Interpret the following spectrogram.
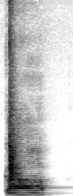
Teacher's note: La sílaba tónica de caracol es la última.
